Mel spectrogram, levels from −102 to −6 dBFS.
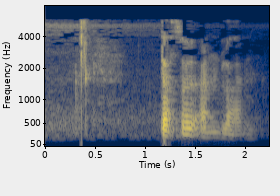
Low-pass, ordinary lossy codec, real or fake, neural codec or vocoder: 7.2 kHz; MP3, 24 kbps; real; none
